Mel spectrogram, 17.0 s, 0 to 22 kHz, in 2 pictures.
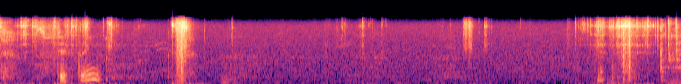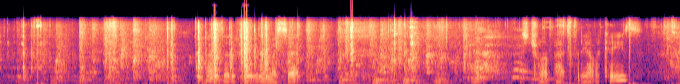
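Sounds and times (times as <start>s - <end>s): metal keys jangling: 0.0s - 1.6s, 7.2s - 9.2s, 15.1s - 15.8s, 16.4s - 17.0s.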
